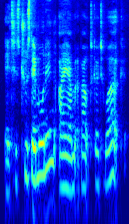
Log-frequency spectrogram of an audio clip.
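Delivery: normal talking voice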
